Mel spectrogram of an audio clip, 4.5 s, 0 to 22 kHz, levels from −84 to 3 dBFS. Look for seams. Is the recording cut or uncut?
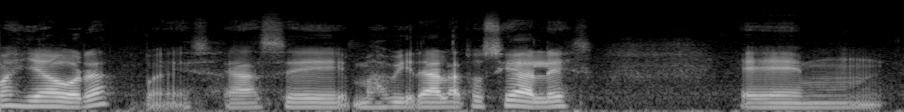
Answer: cut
